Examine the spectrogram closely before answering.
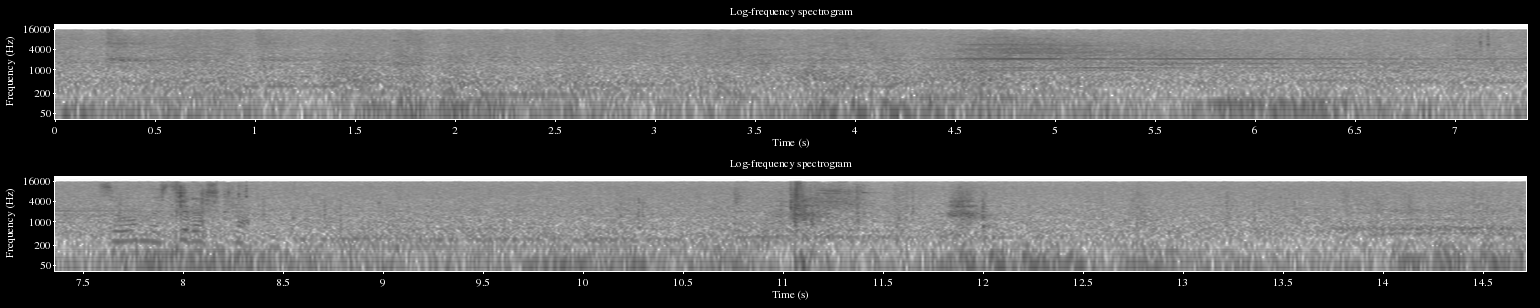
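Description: A waterfall rushes steadily.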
